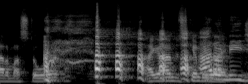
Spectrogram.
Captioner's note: laughs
